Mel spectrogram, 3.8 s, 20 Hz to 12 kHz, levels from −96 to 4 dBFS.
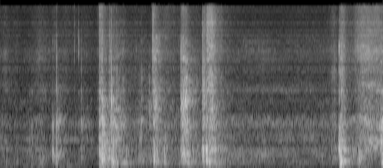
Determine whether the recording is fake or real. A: fake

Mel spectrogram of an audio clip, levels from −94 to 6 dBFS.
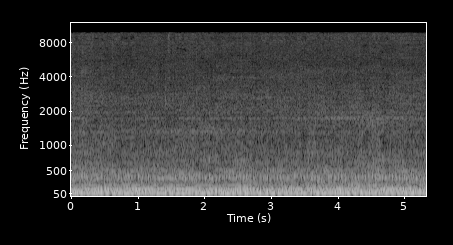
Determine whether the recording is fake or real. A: fake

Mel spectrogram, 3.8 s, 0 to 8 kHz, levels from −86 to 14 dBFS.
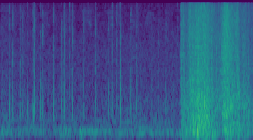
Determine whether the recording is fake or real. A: fake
